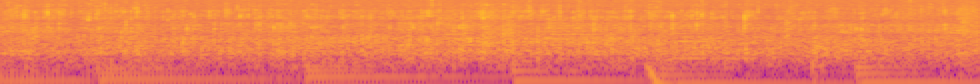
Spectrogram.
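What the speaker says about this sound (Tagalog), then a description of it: "Maglalagay lang tayo ng tomato sauce." Tomato sauce is poured into a pot of beef kaldereta. It makes a steady gurgling, trickling pour with shifting low tones and faint background noise, and no speech.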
